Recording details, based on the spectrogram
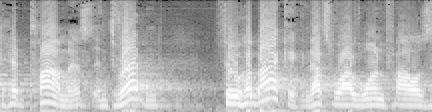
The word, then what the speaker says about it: Habakkuk: Now, there are several ways to pronounce that name. Habakkuk. Some pronounce it, what? Habakkuk. So where you put the accent.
